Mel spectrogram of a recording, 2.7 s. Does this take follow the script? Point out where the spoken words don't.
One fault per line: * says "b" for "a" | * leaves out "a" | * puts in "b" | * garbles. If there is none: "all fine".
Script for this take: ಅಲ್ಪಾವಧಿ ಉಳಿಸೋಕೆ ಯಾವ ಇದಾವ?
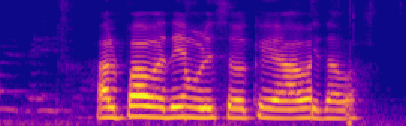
all fine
